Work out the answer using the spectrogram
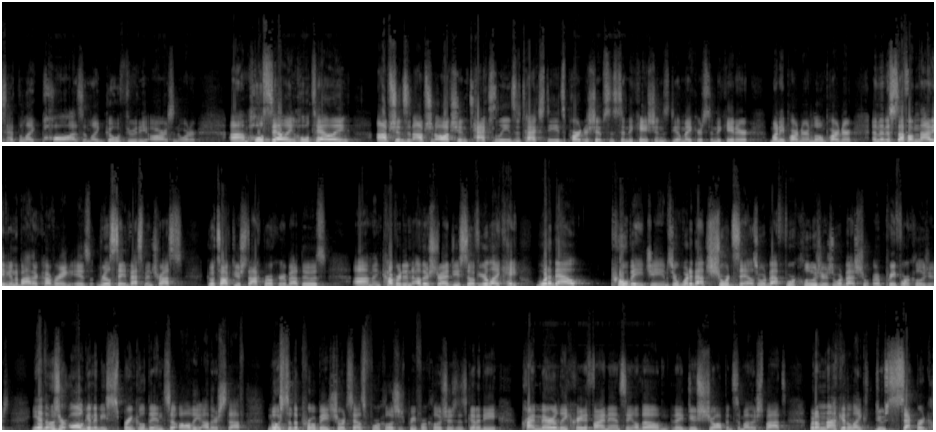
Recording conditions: live audience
